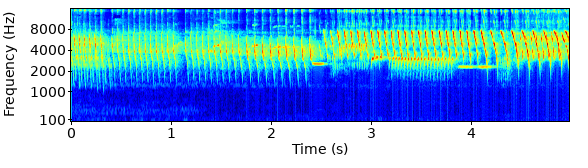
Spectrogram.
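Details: Canary singing as a training lure for young canaries learning song: long rapid buzzy trills, switching between rolls of different speed, with brief pure whistled notes near the middle.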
